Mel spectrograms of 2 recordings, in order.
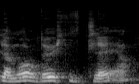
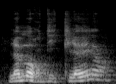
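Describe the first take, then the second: First: The vowel of de is kept before the name. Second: The vowel of de is dropped and linked. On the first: The name is used as a German word. "c'est correct aussi" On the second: The name is used as a French word. "c'est correct"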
